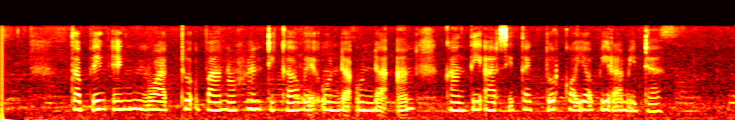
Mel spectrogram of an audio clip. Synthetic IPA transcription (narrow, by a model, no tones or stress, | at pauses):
t̪əb̥ɪŋɪŋwaɖ̥ʊ̤ʔpanɔhand̪̥i̤ɡ̥a̤wḛʔunɖa̰ʔunɖa̰ʔan | kant̪iʔarsit̪ɛk̚t̪ʊrkɔjɔpiɾamid̥a̤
